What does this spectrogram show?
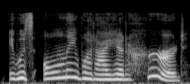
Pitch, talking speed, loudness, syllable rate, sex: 260 Hz, 220 wpm, -14 LUFS, 4.9 syllables/s, female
